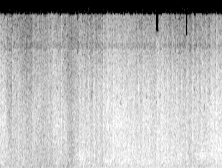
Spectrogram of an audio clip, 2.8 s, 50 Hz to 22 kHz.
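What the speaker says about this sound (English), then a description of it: "Flak 88s mainly targeting to these infantry." Flak 88 guns in Company of Heroes fire at infantry, a loud, dense barrage of booming shots and blasts that swells and keeps going with no voices over it.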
